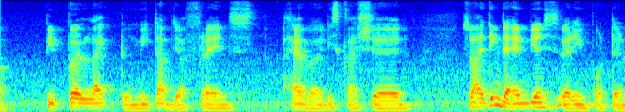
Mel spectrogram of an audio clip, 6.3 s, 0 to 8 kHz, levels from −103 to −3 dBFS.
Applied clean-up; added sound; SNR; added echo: none; none; none; none.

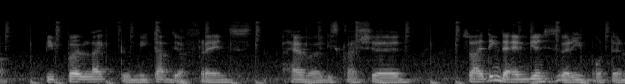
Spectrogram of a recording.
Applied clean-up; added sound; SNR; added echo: none; Bass drum / Drum kit; 15 dB; none.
